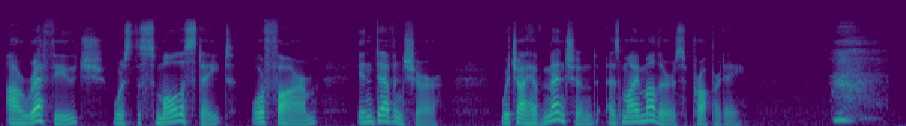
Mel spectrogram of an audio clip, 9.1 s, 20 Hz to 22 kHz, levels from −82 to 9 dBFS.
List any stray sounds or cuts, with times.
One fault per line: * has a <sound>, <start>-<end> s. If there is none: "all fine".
* has a sigh, 8.3-8.9 s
